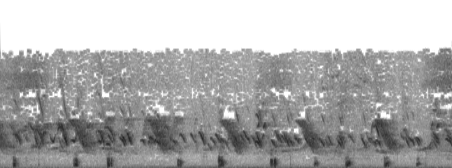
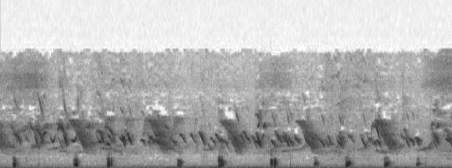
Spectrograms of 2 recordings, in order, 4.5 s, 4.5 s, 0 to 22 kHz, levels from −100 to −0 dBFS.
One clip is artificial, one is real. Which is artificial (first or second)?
second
